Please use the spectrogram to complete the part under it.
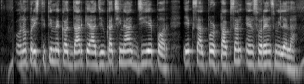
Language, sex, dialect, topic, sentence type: Bhojpuri, male, Southern / Standard, banking, statement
